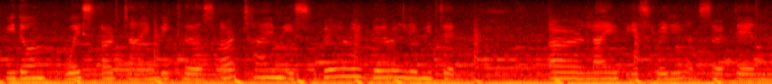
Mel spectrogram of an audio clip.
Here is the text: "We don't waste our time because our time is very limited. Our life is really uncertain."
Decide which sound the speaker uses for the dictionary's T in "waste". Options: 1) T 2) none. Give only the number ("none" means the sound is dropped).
1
